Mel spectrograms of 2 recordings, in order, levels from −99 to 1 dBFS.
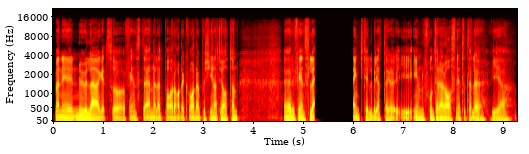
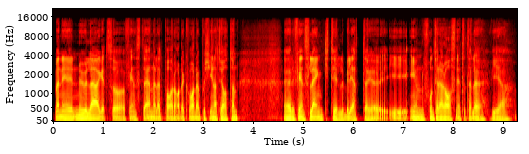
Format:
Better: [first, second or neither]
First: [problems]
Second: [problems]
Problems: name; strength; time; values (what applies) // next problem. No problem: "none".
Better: second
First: audio freezing; at 5 s for 1 s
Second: none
